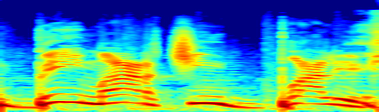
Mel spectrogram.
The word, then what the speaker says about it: Ben Martin Balik: Estamos começando mais um episódio aqui do AgroResenha e nessa semana eu tô aqui com Ben Martin Bali.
